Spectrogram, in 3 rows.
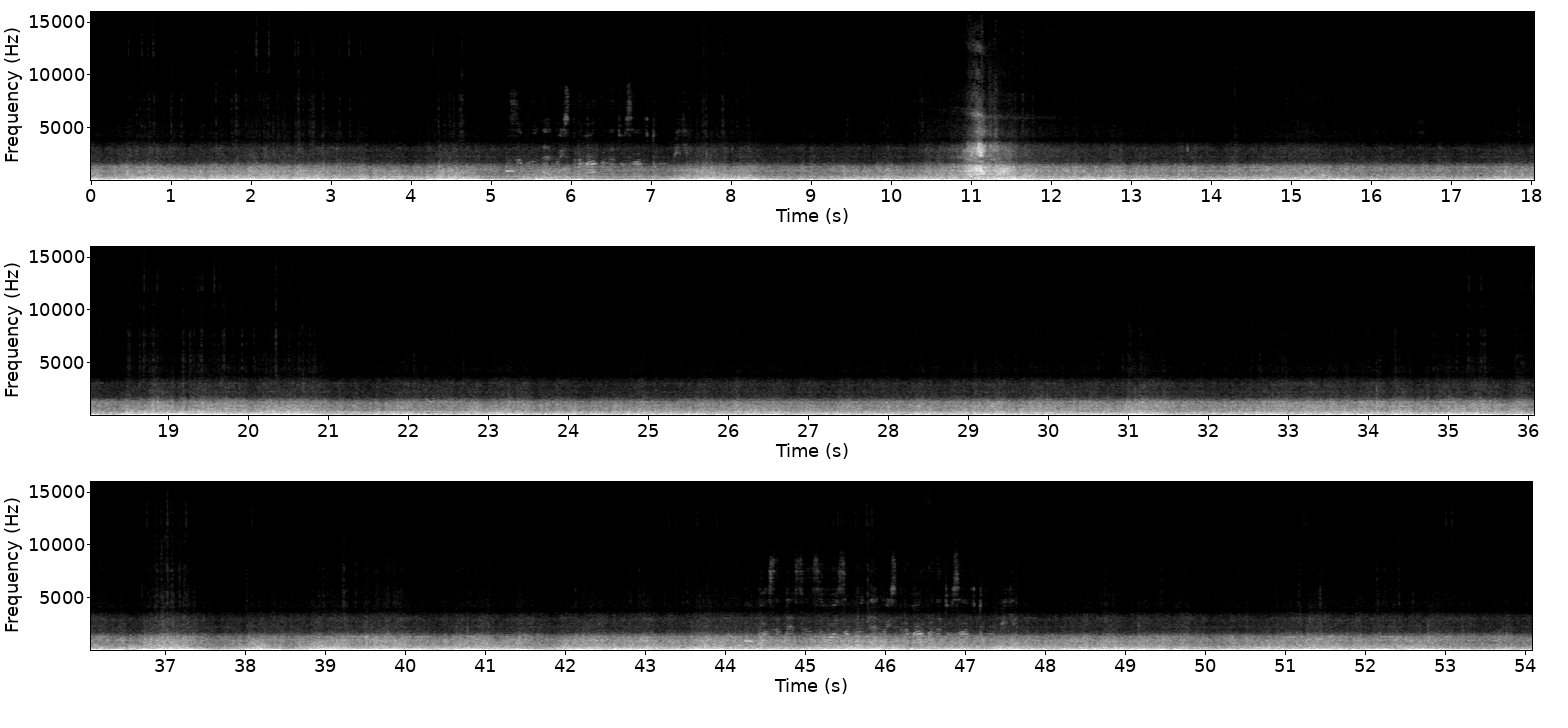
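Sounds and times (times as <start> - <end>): vehicle rumble: 0.0 - 54.0
brief high-pitched sound: 44.2 - 45.2.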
